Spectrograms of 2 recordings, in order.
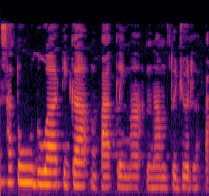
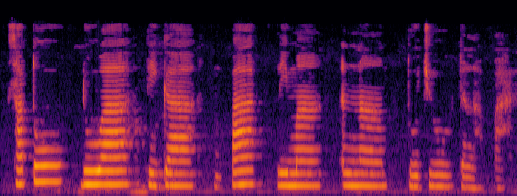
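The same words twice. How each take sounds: First: The counting is said fast. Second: The counting is said slowly.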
